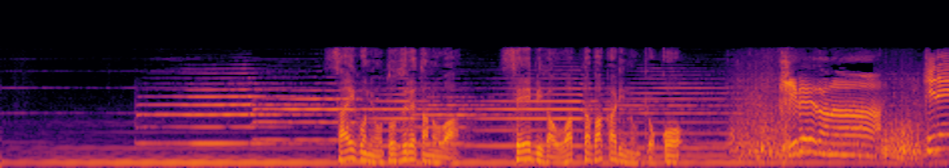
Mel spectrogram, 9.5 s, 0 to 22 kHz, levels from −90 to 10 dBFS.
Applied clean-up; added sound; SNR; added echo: none; none; none; none.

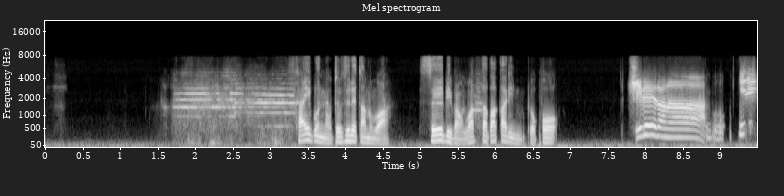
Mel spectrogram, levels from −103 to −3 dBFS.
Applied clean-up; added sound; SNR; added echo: neural diffusion model UNIVERSE++.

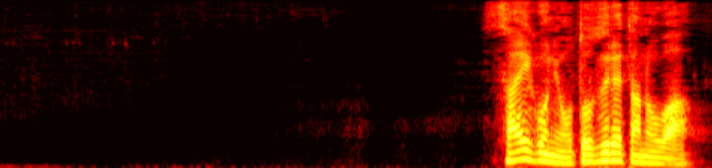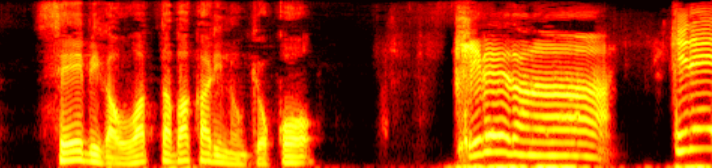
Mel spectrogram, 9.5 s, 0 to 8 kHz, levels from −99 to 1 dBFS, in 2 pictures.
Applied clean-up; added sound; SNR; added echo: neural mask model Resemble Enhance denoiser.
